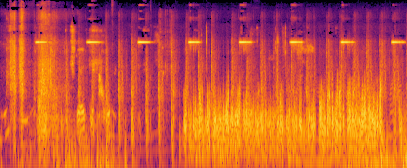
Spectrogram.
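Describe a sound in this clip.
A short high beep sounds once every second.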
